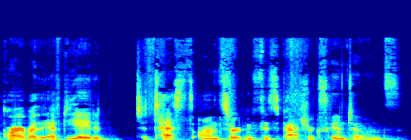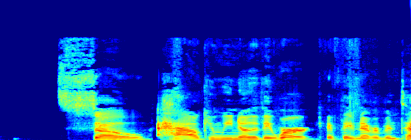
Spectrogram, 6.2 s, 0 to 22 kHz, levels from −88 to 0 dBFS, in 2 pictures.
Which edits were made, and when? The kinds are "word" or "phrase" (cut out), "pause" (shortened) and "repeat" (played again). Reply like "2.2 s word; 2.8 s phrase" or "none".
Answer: 4.2 s pause

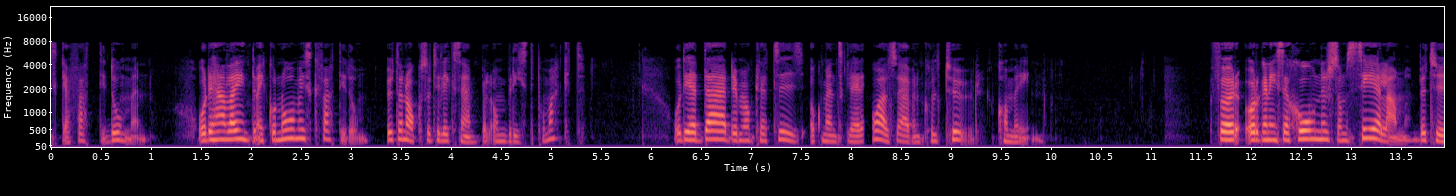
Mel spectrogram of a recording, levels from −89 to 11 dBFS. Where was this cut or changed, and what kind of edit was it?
2.0 s word; 8.1 s word

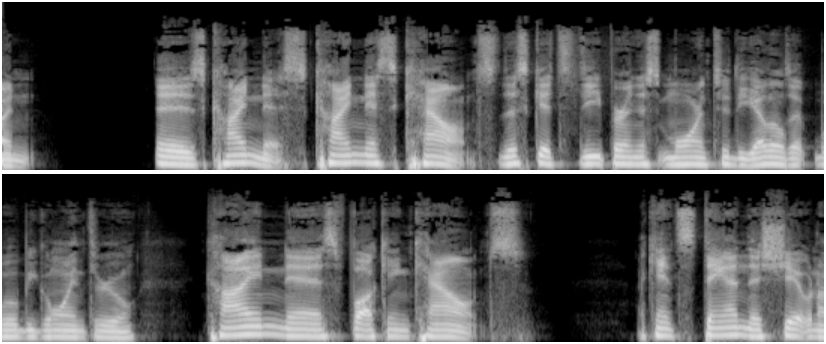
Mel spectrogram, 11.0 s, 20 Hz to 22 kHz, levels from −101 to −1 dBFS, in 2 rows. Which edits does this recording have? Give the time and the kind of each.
4.4 s phrase; 5.2 s word

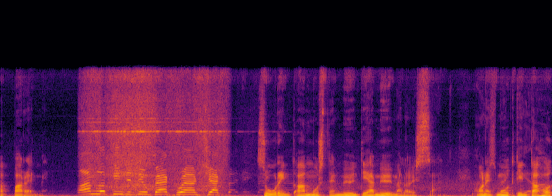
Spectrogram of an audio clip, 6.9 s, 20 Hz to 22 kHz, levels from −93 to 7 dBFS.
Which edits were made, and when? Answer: 3.6 s phrase

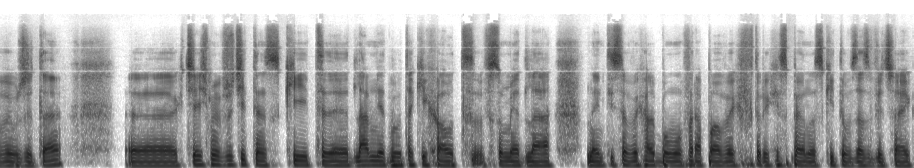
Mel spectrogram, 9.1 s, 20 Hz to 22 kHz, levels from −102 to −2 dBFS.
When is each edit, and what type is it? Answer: 3.9 s word

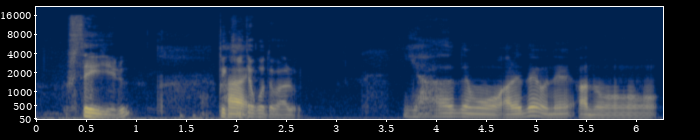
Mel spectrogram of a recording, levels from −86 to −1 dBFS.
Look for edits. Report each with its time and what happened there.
none

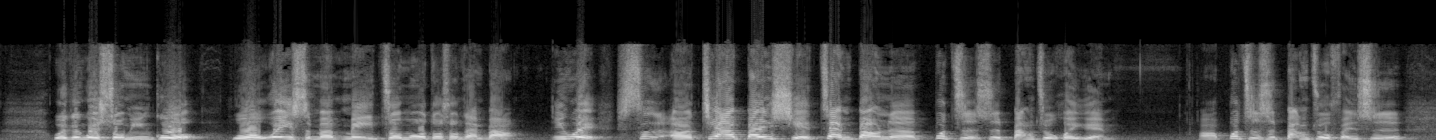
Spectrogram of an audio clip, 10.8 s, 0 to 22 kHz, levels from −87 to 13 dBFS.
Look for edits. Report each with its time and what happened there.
none

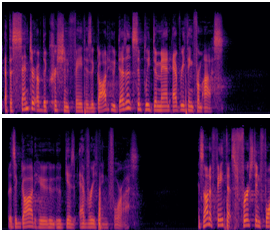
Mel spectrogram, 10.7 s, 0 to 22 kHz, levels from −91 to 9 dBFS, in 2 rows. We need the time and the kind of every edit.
none

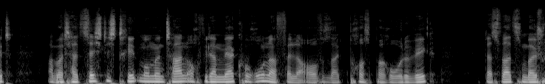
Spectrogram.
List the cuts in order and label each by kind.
none

